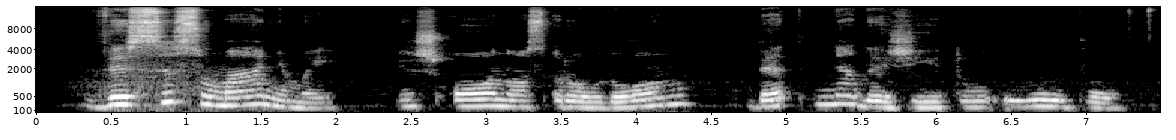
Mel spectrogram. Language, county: Lithuanian, Kaunas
